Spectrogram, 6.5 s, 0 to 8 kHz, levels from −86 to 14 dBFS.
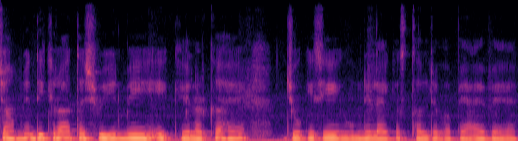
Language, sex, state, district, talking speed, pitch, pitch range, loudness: Hindi, female, Bihar, Vaishali, 175 wpm, 195 Hz, 190-205 Hz, -14 LUFS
